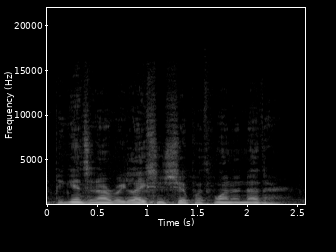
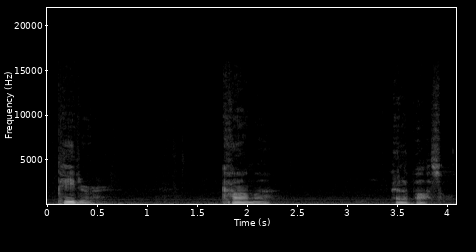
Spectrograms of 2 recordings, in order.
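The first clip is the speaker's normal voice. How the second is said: "Peter," then a long pause, saying "comma" softly; long reverent pauses between "Peter," "comma," "an apostle"; dramatic comma pause; 4 semitones lower, 7 dB quieter, faster than usual. Retold or imitated. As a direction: linger on the pause after "Peter". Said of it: "Gordon did a beautiful job of that little comma".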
